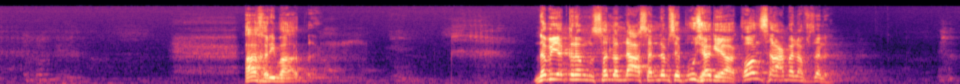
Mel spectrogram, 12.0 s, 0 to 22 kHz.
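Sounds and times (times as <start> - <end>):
man breathing in: 2.1 - 3.0, 5.6 - 6.5
man speaking: 3.1 - 4.2, 6.7 - 10.5.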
